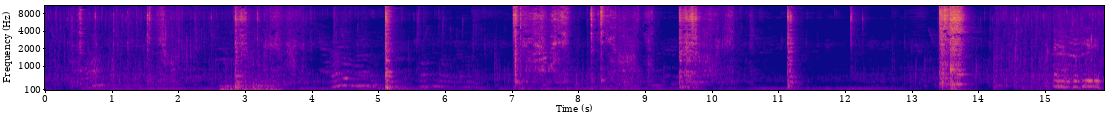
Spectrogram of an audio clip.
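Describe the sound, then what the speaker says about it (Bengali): Chopped fenugreek greens are stirred into a pan for a Bengali fish dish, heard as scattered clanks and scrapes of utensils against the pan over a faint sizzle, with a low steady hum and a voice speaking between the sounds. "কেটে রাখা মেথি শাক দিয়ে দিলাম।"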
